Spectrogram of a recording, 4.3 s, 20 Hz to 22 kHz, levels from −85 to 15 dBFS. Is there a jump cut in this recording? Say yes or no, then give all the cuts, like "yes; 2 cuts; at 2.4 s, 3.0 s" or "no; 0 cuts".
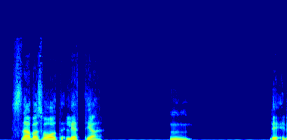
no; 0 cuts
